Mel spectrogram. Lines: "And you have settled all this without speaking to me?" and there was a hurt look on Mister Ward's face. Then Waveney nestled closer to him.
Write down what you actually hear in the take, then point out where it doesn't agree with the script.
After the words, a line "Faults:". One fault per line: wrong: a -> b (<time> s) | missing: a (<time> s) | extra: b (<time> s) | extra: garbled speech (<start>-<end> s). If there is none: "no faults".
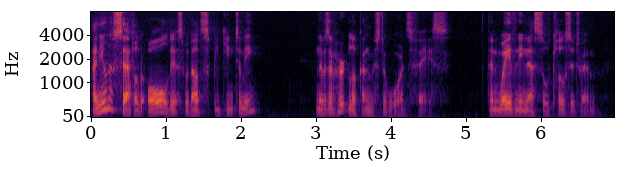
"And you have settled all this without speaking to me?" and there was a hurt look on Mister Ward's face. Then Waveney nestled closer to him.
Faults:
no faults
